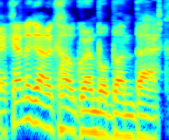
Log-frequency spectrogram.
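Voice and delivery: ordinary talk, nothing marked

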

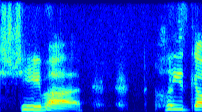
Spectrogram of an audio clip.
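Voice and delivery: mock-tearful pleading, crying tone. Retelling begging the burro sheba to keep walking; retelling a crying plea. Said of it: "I'm like crying".

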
